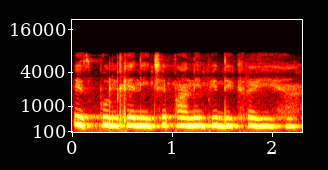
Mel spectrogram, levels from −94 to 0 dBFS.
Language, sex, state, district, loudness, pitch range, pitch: Hindi, female, Uttar Pradesh, Lucknow, -13 LUFS, 245-265 Hz, 255 Hz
